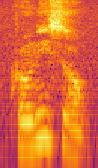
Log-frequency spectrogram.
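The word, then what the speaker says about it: χρονίζει: Now the word delayeth comes from a Greek term pronounced chroniso, which means literally will take a long time for.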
